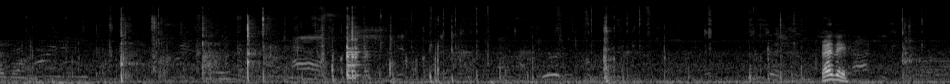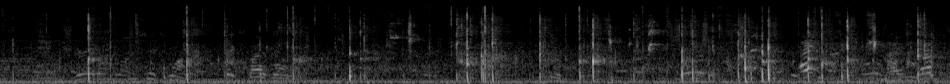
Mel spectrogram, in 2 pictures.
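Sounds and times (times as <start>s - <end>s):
players' voices: 0.0s - 19.0s.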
